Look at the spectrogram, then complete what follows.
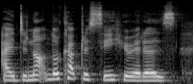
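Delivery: ordinary talk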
